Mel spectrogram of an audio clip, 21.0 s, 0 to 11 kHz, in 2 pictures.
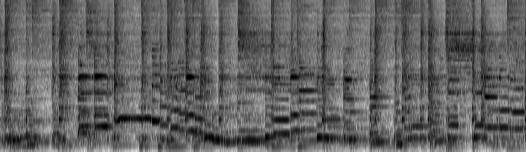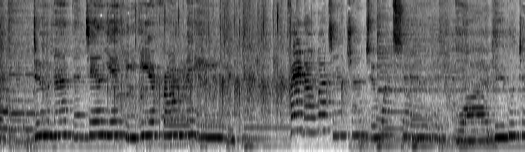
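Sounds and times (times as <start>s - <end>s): drum kit: 0.0s - 21.0s
upright bass: 0.0s - 21.0s
saxophone: 9.6s - 15.5s.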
